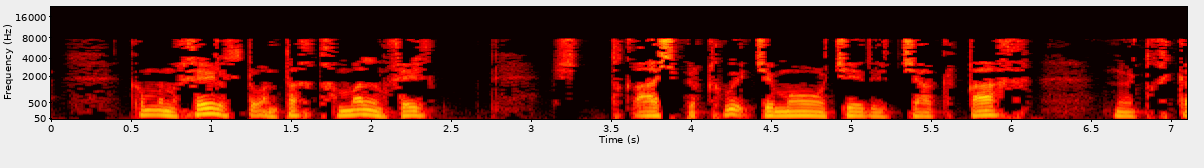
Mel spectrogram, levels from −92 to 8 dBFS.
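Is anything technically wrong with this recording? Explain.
Yes. Throughout the speech, the sound is watery and swirly, with smeared onsets and nothing above 7.6 kHz. This is likely heavy MP3 compression. Starved of bits, which fits roughly 16 kbps, the encoder cut the treble and let weak frequency lines flicker between frames.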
